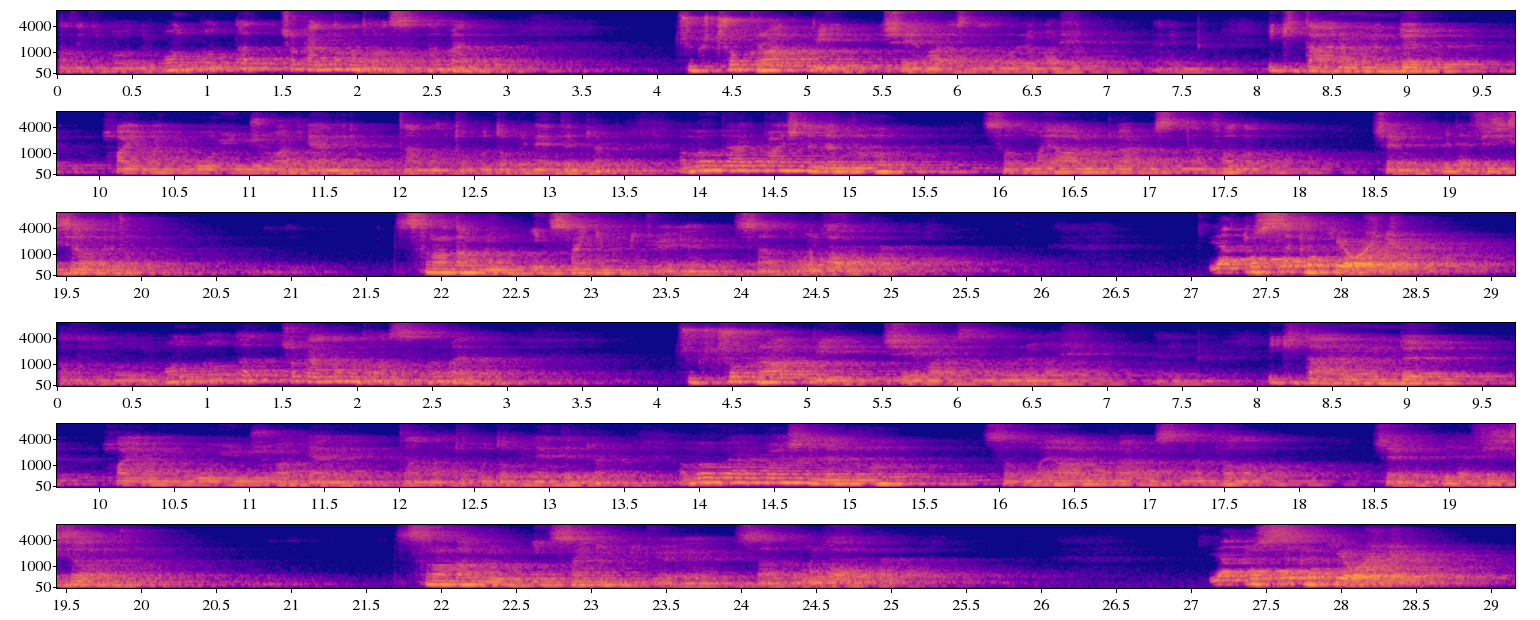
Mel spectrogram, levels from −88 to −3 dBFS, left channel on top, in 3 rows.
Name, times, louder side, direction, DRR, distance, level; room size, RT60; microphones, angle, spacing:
voice 1, 0.0-2.8 3.1-3.2 4.1-5.2 5.5-6.8 7.3-7.5 7.8-9.1 9.5-9.6 10.0-11.7 12.0-15.3 15.9-17.7 18.5-20.0 20.7-20.9 21.7-24.8 27.3-28.1, left 1 dB, 30° left, -5 dB, 1.3 m, -32 dB
voice 2, 24.4-25.1 27.1-28.4, left 1 dB, 45° left, -2 dB, 1.4 m, -28 dB
18.0 x 7.9 x 2.6 m, 2.3 s
head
